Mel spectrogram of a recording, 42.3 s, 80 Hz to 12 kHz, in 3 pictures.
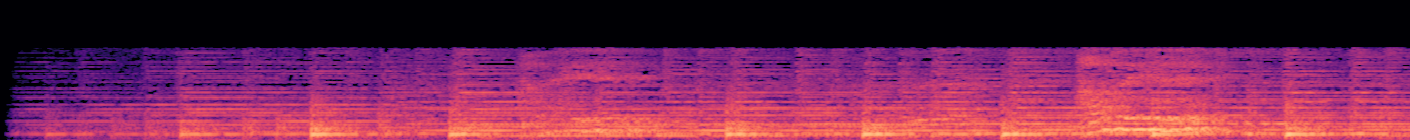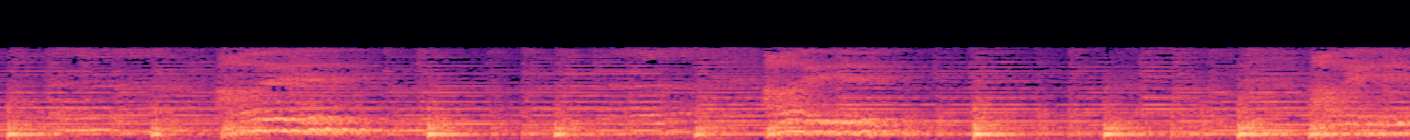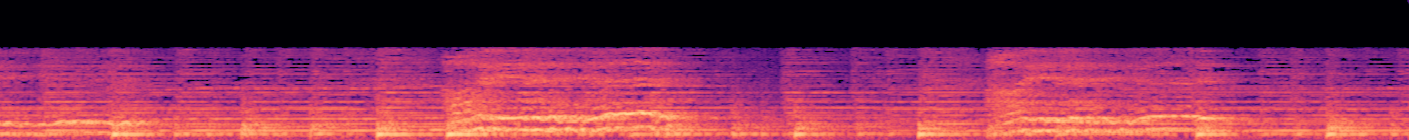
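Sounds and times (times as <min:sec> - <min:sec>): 
guitar: 0:00.0 - 0:42.2
drum: 0:01.8 - 0:42.2
person singing: 0:04.5 - 0:07.6, 0:08.6 - 0:18.9, 0:20.2 - 0:24.1, 0:26.4 - 0:35.6, 0:37.4 - 0:42.2.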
